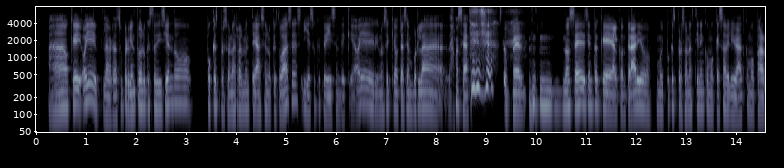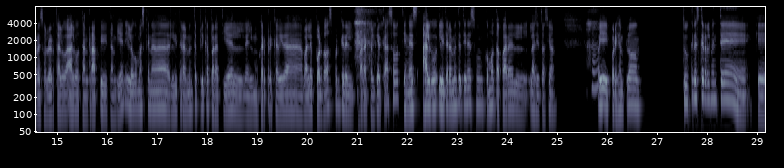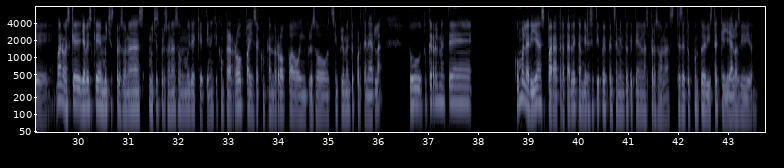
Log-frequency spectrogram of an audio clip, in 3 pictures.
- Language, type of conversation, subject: Spanish, podcast, ¿Qué papel cumple la sostenibilidad en la forma en que eliges tu ropa?
- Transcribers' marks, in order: chuckle; tapping; other noise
